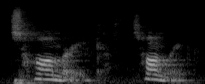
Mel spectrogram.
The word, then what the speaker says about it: turmeric: The right pronunciation is turmeric.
